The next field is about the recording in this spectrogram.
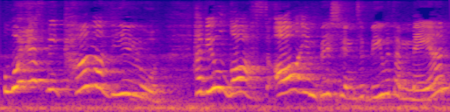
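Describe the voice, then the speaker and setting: Woman acting high, swooping, brash sardonic woman. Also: very animated, moderate pace. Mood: defiant, brash. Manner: teasing, brash. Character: bold, man-hungry woman, sardonic and stubborn. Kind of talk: live stage acting. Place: indoor theater stage. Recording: distant echoey theater with faint noise.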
